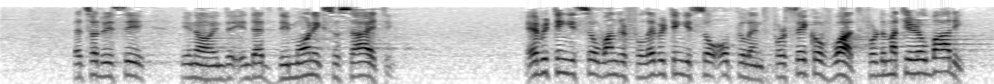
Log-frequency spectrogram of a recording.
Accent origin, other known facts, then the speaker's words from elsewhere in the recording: India; especially I came here from India and you're down underground somewhere and everything is so shiny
